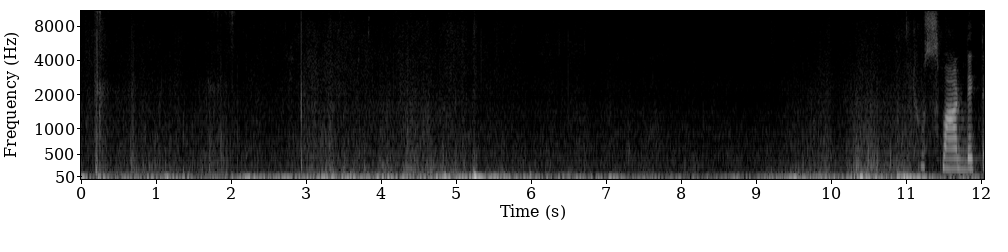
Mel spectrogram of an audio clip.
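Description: Silk fabric rustles as it is handled.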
